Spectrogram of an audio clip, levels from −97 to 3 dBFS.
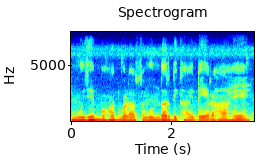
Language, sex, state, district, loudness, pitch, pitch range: Hindi, male, West Bengal, Alipurduar, -15 LUFS, 125 Hz, 115-130 Hz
